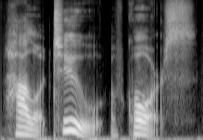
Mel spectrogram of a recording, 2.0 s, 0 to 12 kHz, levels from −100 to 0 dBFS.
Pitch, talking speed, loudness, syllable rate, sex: 170 Hz, 120 wpm, -17 LUFS, 3.3 syllables/s, female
